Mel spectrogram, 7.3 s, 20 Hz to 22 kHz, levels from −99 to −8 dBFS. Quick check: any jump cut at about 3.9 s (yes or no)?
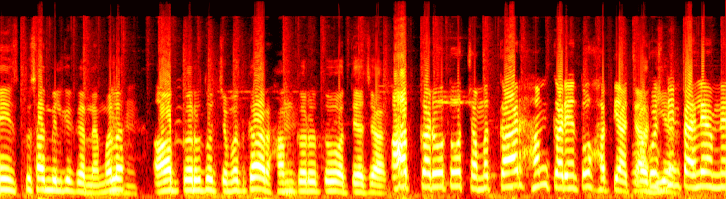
yes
